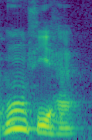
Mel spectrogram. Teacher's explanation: fa ham pastki labimizdan va labimizga yaqin bo'lgan tepa tishimizdan chiqadi. Hum fiha bo'lib qoladi.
